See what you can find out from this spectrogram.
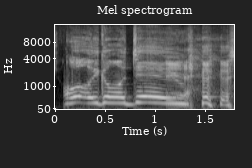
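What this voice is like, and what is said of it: Bad put-on Newcastle accent. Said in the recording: “that was a really offensive accent... just bad Newcastle”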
